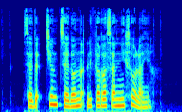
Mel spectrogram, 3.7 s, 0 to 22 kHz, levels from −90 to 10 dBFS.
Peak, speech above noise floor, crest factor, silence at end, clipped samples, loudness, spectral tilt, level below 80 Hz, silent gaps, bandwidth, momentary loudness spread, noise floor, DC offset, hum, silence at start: -4 dBFS; 45 dB; 16 dB; 0.65 s; under 0.1%; -20 LUFS; -5 dB/octave; -54 dBFS; none; 16.5 kHz; 8 LU; -64 dBFS; under 0.1%; none; 0.5 s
